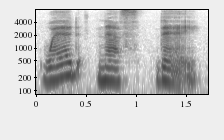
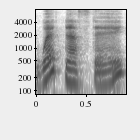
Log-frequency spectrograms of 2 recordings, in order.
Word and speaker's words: Wednesday: When you go to spell the word Wednesday, how many of you think Wednesday? You know, no, we don't say it that way. That's not how I'm going to meet you next Wednesday.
